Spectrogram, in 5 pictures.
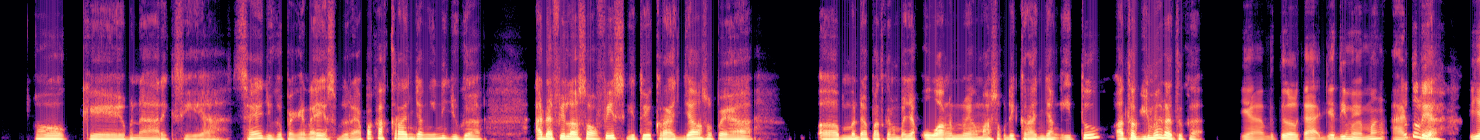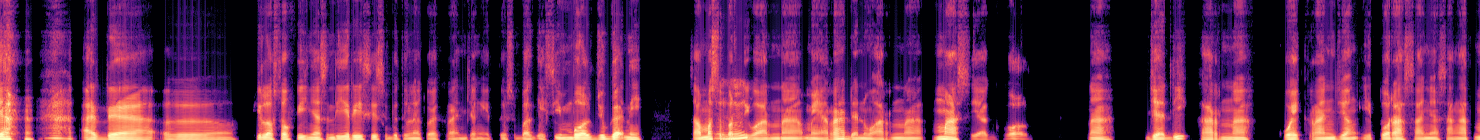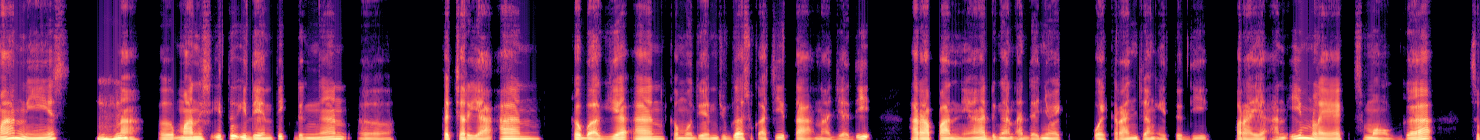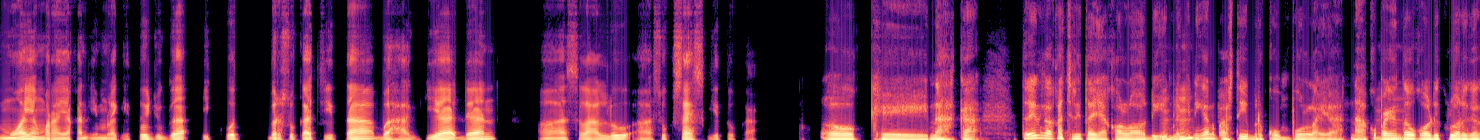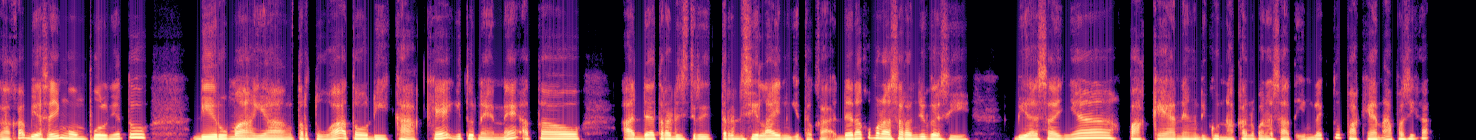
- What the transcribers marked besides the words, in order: other background noise; laughing while speaking: "gimana"; laughing while speaking: "iya"; in English: "gold"
- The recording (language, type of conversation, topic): Indonesian, podcast, Ceritakan tradisi keluarga apa yang diwariskan dari generasi ke generasi dalam keluargamu?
